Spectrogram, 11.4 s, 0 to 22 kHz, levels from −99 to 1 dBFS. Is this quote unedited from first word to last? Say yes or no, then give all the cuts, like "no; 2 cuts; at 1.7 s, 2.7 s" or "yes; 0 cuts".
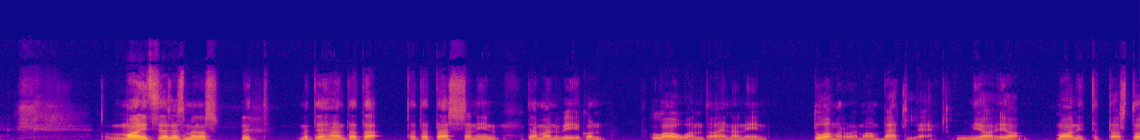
yes; 0 cuts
